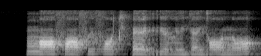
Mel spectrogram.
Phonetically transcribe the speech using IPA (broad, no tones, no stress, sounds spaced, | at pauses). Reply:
ŋ ɒ f ɒ f ɪ v ɔ t͡ʃʼ ɛ rʲ ə l ɪ j ɛ j ɔ n ɔ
